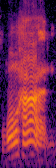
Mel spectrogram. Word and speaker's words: Wuhan: I can't pronounce it right. – Wuhan, there we go.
